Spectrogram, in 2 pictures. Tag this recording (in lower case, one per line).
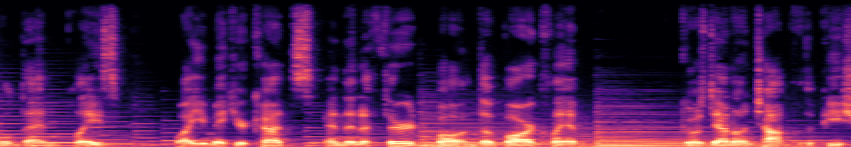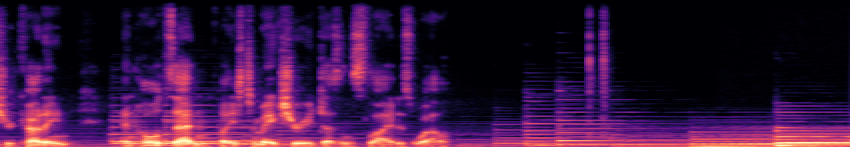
music
speech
